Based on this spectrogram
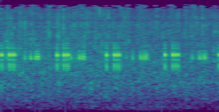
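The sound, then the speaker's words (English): Creek water burbles and trickles steadily, with quick bright splashy flickers rising over a soft rushing background; moderately quiet, and no voices. “I love the sound of the water in the creek too.”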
